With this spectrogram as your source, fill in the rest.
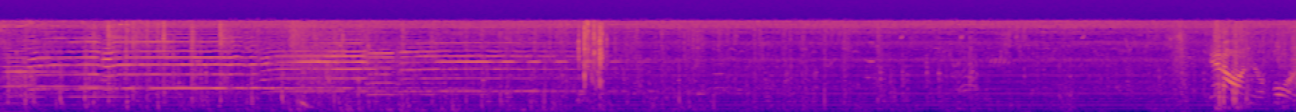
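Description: Horse hooves clip-clop at a steady walking pace while riding in the Western video game Red Dead Redemption, set against background music and game ambience, with a brief louder burst near the end.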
